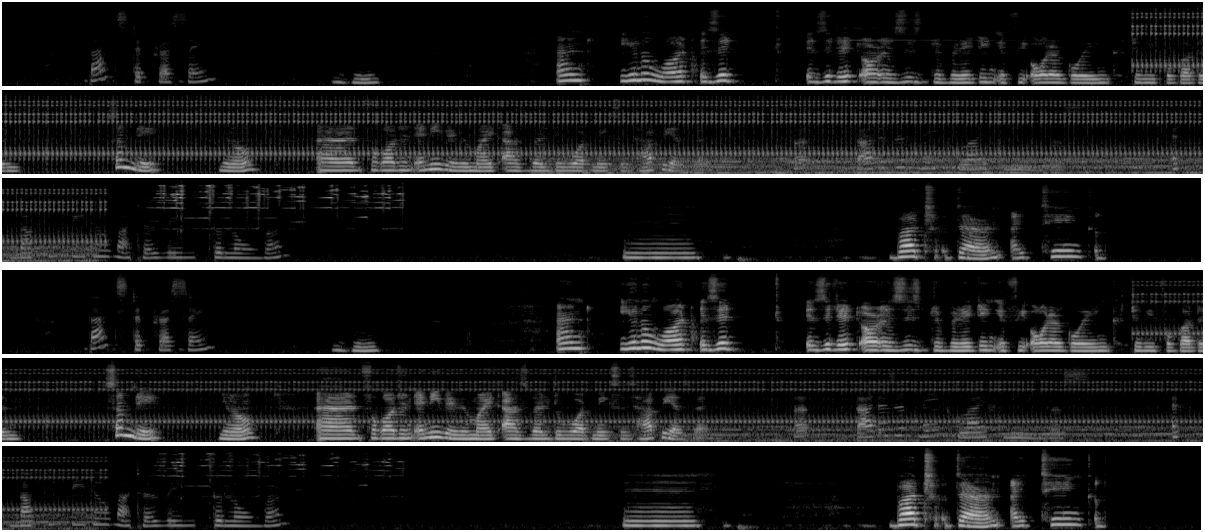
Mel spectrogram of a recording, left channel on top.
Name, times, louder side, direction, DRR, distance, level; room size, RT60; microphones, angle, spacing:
voice 1, 0.9-2.1 19.9-20.1 20.5-22.9 23.7-26.9, right 3 dB, 40° right, 1.6 m, -43 dB
voice 2, 3.3-3.8 5.2-5.9 6.2-7.4 8.0-12.2 13.0-13.6 14.2-14.8 15.1-19.1 30.2-31.1 32.9-35.1, right 4 dB, 60° right, 0.5 m, -28 dB
sound 1, 8.4-8.7 11.3-25.1 25.5-28.0, left 7 dB, 30° left, 0.5 m, -37 dB
sound 2, 17.3-25.0, left 4 dB, 75° left, 0.5 m, -46 dB
4.6 x 3.2 x 3.4 m
head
